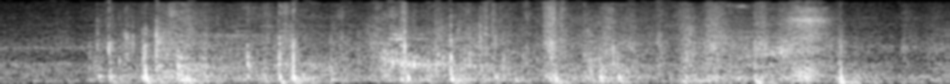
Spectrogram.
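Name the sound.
horse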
